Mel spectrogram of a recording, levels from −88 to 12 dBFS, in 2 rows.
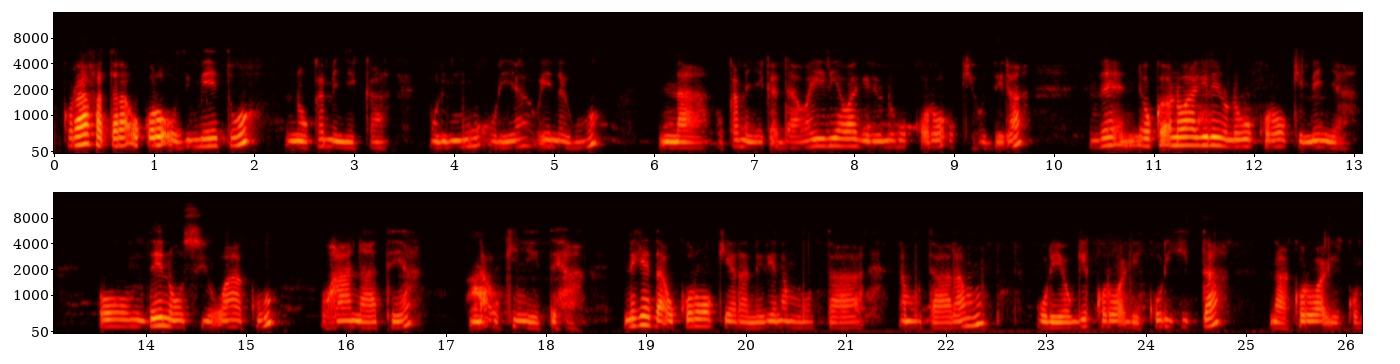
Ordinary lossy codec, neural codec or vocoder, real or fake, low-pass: Opus, 24 kbps; none; real; 14.4 kHz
